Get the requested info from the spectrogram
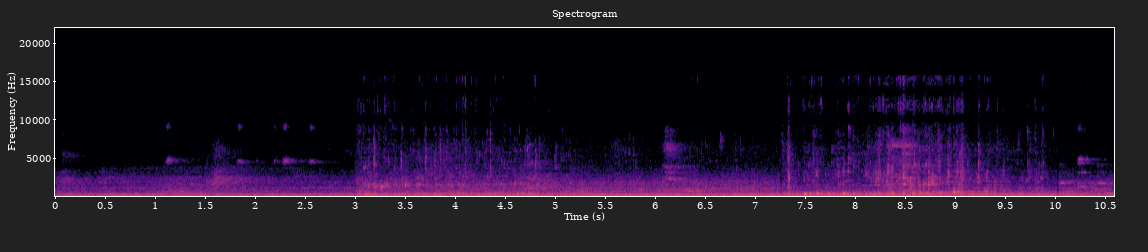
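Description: A red drink poured in a steady stream into glass pitchers, starting about three seconds in; the filling sound rises in pitch near the end as a pitcher fills.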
